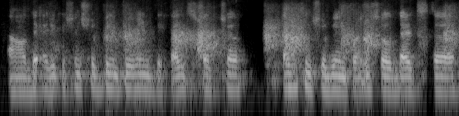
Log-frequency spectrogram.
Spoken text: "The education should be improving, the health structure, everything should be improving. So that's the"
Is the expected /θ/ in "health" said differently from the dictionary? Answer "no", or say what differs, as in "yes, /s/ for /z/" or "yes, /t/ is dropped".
yes, /t/ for /θ/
